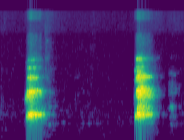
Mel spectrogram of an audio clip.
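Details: Four-week-old Cavalier King Charles Spaniel puppies in an indoor puppy pen, two short harmonic yelps about a second and a half apart, otherwise silent.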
